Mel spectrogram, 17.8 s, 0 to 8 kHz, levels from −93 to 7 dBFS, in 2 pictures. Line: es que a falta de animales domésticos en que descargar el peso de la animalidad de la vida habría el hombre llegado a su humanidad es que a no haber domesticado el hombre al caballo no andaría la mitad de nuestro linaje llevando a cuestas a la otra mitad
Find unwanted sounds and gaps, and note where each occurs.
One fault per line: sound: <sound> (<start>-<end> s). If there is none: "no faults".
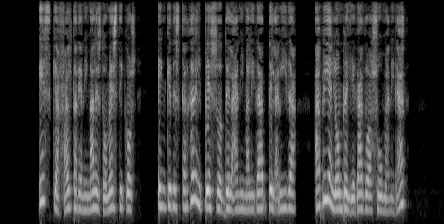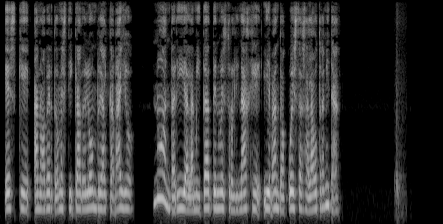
sound: whoosh (16.8-17.0 s)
